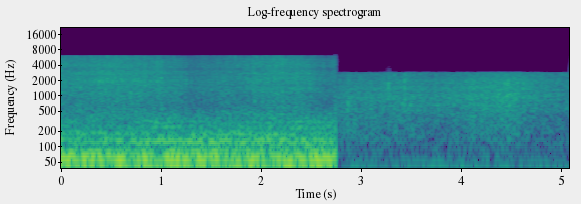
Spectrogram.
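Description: Wind buffeting a phone microphone, a loud steady low rumble, cuts off abruptly about three seconds in and leaves a much quieter hiss with a faint rustle.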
